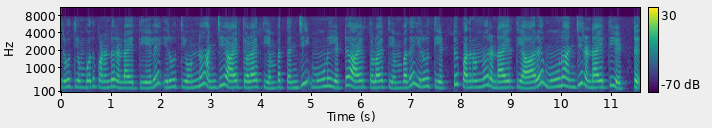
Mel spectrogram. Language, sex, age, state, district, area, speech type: Tamil, female, 45-60, Tamil Nadu, Namakkal, rural, spontaneous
